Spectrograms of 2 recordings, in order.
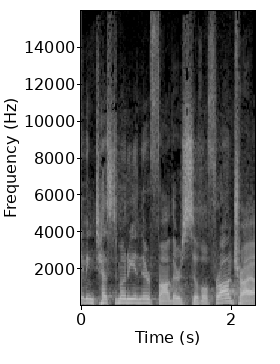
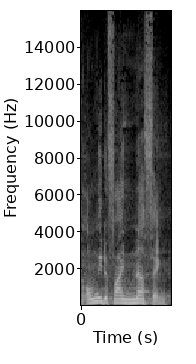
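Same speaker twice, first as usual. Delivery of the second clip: normal talking voice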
